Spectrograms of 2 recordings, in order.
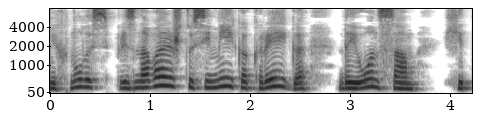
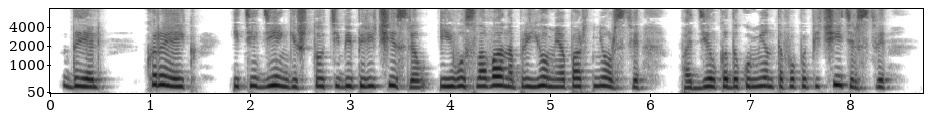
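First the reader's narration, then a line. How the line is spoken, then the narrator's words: Agitated exclamation, female friend. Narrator (Russian): Взволнованно воскликнула подруга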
